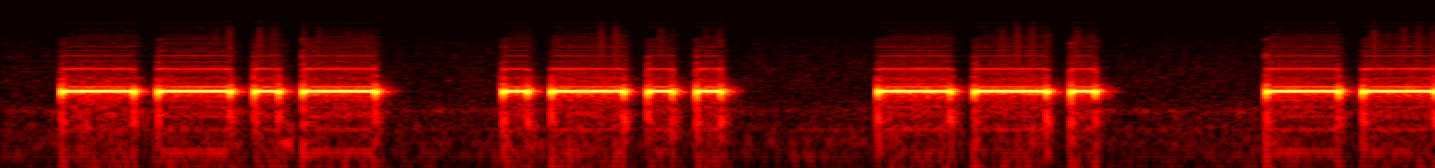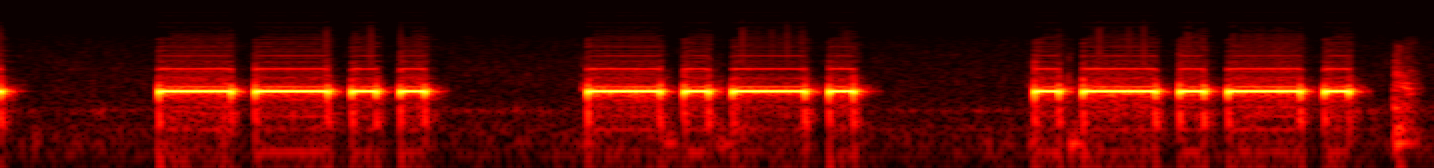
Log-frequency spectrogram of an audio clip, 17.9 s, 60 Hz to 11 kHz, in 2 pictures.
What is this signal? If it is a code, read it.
Morse code, heard as a keyed tone, about 8 wpm, 650 Hz. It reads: Q L G M Z C <AR>
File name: jh8cbh / 2023cw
